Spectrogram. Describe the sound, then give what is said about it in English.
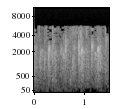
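A crowd at Community Baptist Church applauds everyone who worked on the fall festival and community events, with steady, dense clapping, a continuous crackle of many hands at an even loudness throughout, with no speech over it. “I think all of you deserve a big hand of applause.”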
